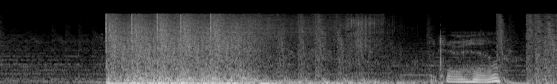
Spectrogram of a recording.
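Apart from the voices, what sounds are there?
gunfire in video game Mass Effect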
